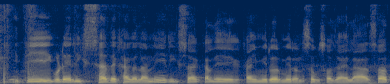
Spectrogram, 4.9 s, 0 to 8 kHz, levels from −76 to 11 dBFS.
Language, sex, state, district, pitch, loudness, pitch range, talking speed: Odia, male, Odisha, Malkangiri, 115 Hz, -18 LUFS, 110-130 Hz, 150 wpm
